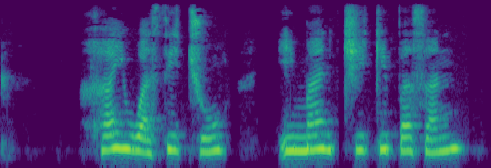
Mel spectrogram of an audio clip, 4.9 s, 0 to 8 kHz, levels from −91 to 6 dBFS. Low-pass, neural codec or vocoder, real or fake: 7.2 kHz; none; real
